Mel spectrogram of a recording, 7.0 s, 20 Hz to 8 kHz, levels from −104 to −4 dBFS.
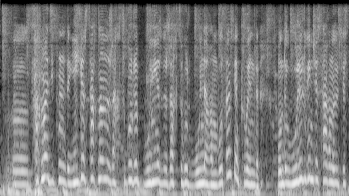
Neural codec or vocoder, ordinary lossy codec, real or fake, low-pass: codec, 44.1 kHz, 7.8 kbps, DAC; none; fake; 7.2 kHz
